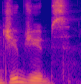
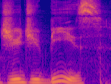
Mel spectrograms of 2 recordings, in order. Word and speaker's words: jujubes: Because I always thought they were like jubjubes. That's what I called them. Yeah, but apparently they're called jujubes.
